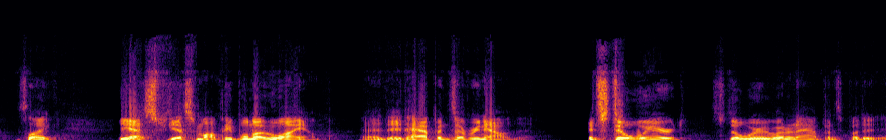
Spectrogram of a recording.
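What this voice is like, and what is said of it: Usual voice. Nothing is said of it.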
